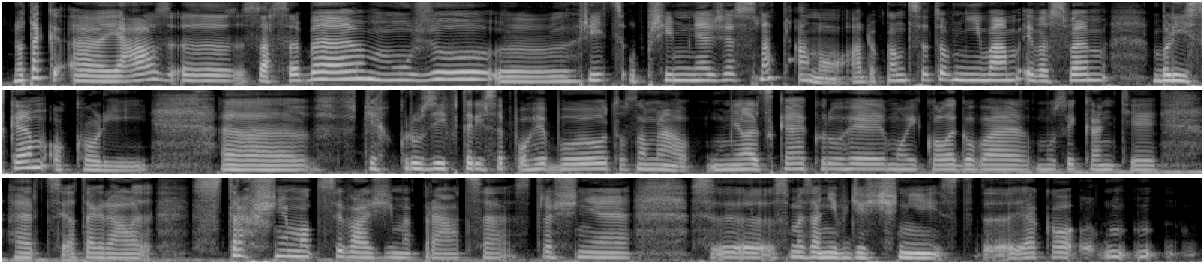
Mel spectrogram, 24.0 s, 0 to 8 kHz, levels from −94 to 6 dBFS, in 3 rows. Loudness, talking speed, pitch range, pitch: -28 LUFS, 120 wpm, 170-210 Hz, 185 Hz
